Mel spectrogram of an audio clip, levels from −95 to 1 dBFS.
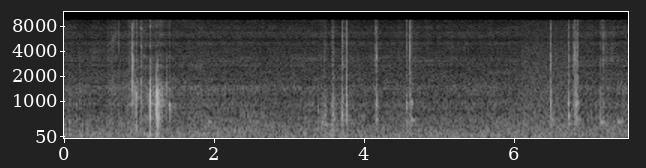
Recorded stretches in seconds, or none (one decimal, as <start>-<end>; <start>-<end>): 6.1-6.8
